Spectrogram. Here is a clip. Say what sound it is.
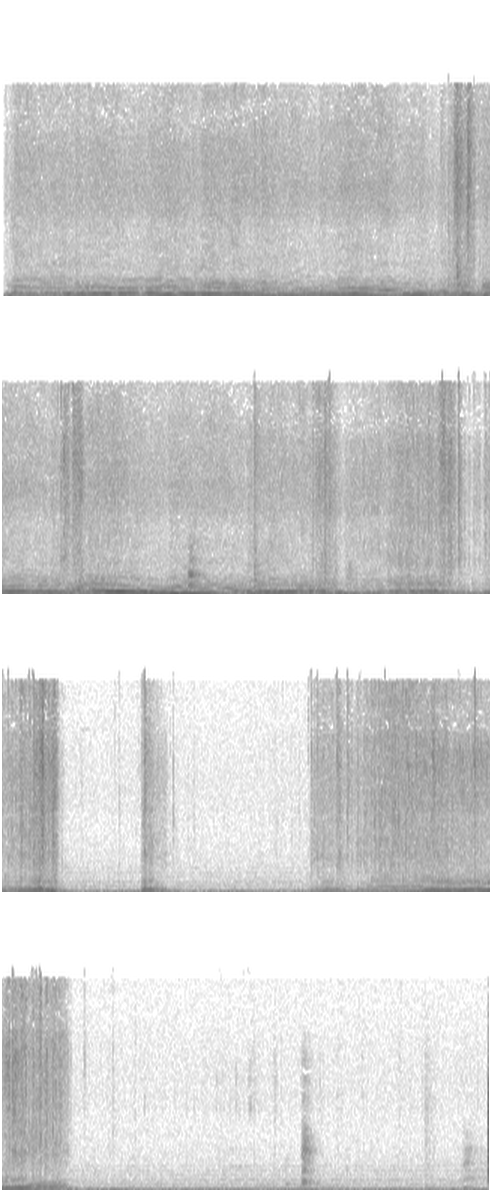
a wasp entered in my studio
BEE, WASP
